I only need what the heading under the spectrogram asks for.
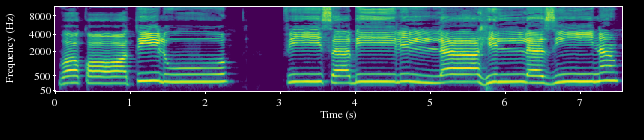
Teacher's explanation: یہاں واو ساکن ہے اور واو ساکن سے پہلے پیش ہے، تو یہاں پر واو مدہ ہوگا، تو ہم اسے دو حرکت کے برابر کھینچ کے پڑھیں گے۔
